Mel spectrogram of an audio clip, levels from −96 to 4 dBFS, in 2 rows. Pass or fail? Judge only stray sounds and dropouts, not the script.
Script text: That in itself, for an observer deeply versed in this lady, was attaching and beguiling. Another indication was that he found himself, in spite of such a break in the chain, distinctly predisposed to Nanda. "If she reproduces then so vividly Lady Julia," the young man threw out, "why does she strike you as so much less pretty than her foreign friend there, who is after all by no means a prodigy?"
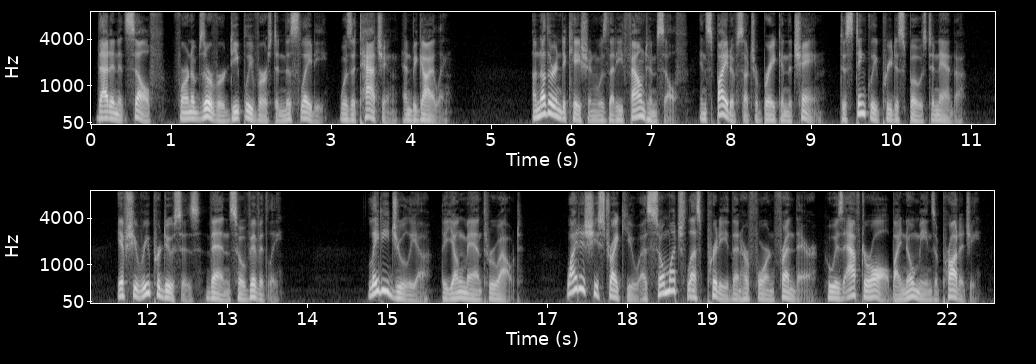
pass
